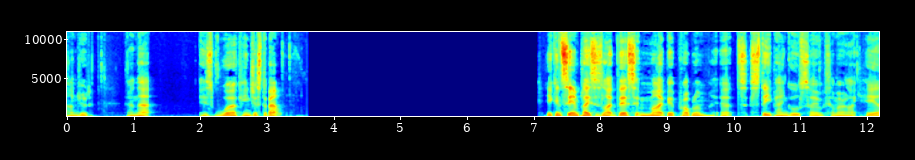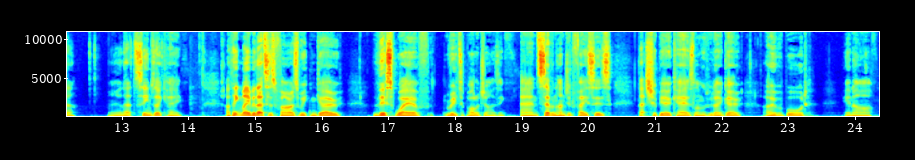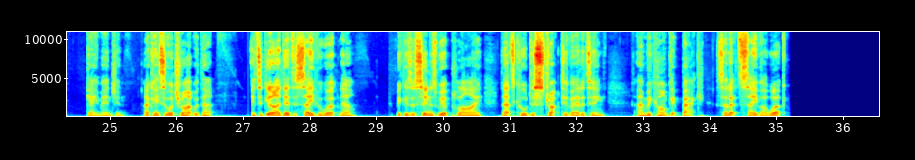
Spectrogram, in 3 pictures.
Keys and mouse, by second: 0.5-1.8 middle drag, 3.3-4.8 middle drag, 4.8 click, 5.6-7.9 drag, 7.9-9.0 middle drag, 12.4-15.5 drag, 15.5-22.5 middle drag, 22.9-24.4 middle drag, 35.2-35.7 drag.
